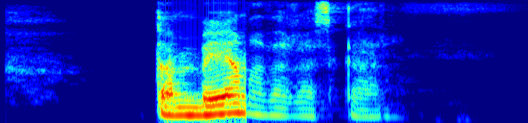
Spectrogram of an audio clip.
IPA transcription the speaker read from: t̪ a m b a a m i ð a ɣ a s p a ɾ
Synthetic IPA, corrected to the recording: t̪ a m b e a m a ð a ɣ a s k a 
